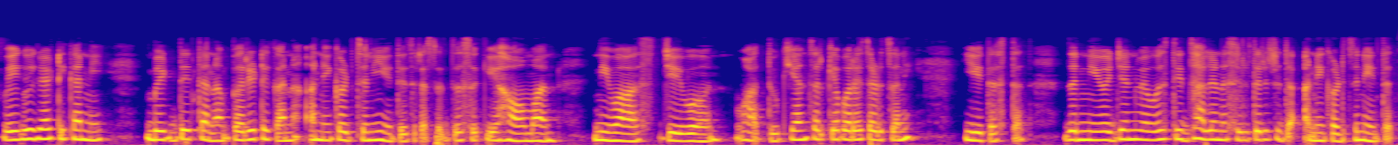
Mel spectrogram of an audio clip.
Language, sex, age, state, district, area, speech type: Marathi, female, 18-30, Maharashtra, Kolhapur, rural, spontaneous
